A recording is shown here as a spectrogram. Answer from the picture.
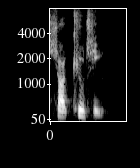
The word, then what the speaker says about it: charcuterie: It sounds right, but man, it's pronounced charcuterie. – Oh, yes, my bad. Charcuterie. – Charcuterie. We're having like a work thing Friday where it's like a cheese board thing, and like my coworkers were trying to pronounce that today because one of them was trying to bring it in. – Well, if they pronounce it charcuterie, that's wrong. Just tell them charcuterie.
